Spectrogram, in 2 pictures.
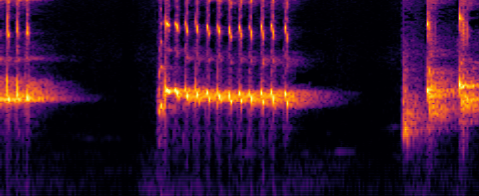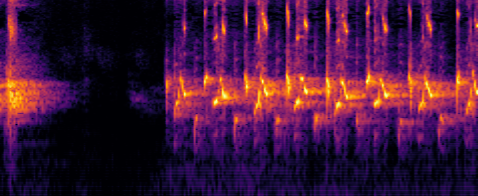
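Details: Yellow-vented bulbul (trucukan) long rattling "ropel" song, played as a lure to provoke other bulbuls into singing: four bursts of fast, buzzy chattering notes with short gaps between them. The last burst is longer, with bouncing, warbled notes.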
